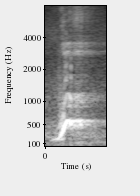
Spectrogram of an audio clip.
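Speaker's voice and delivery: high, loud woof; short imitated bark; puppy's woof. A narrator's reading. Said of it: "says the little puppy".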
